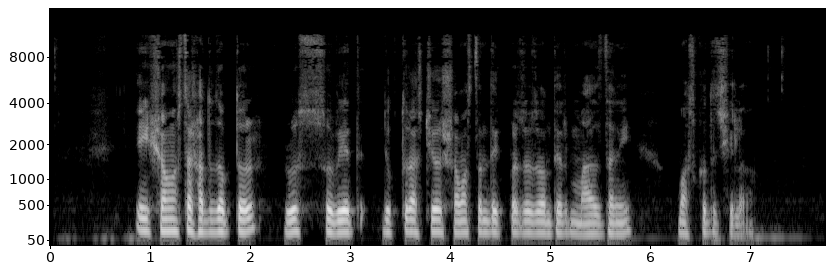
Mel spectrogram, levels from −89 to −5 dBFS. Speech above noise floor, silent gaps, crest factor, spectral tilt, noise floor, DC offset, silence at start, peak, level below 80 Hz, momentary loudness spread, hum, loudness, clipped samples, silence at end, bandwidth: 39 dB; none; 20 dB; -7.5 dB/octave; -65 dBFS; under 0.1%; 0.85 s; -8 dBFS; -62 dBFS; 13 LU; none; -27 LUFS; under 0.1%; 0.7 s; 11.5 kHz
